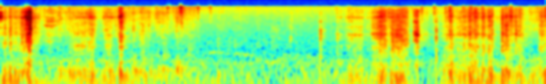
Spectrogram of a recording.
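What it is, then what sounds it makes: Dry soap bar scraped with a blade. A solid, oval, bright green bar of dry soap is held in the hand and scraped with a metal utility knife blade. It makes dry, bright, crisp scratching and shaving sounds, with a sharp loud scrape near the start and a busier cluster of scrapes toward the end. Each scrape stops short with no ring.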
